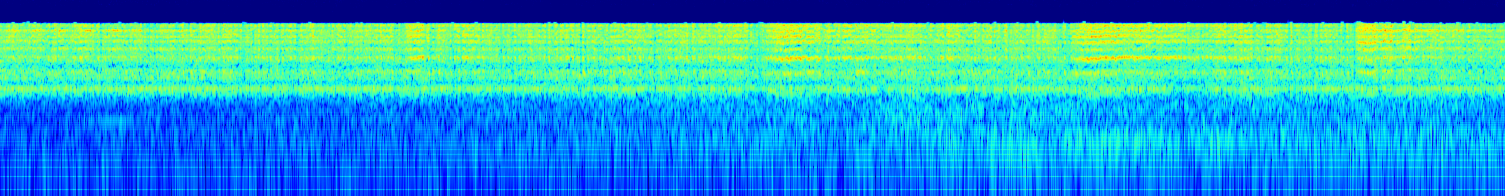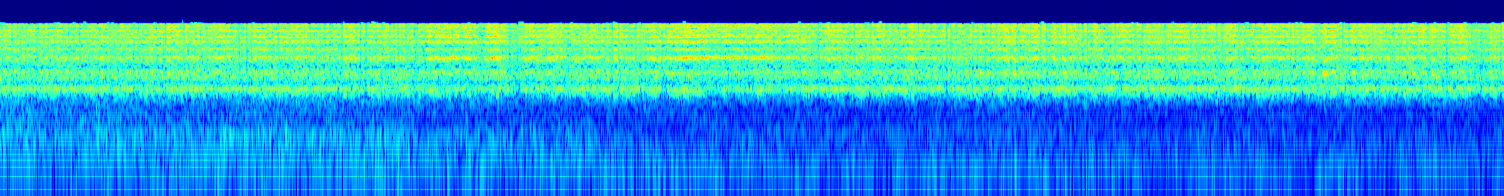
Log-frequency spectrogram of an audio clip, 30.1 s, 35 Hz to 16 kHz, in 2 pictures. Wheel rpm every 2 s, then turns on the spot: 240, 230, 230, 230, 230, 230, 230, 230, 230, 230, 230, 230, 230, 230, 230.
none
